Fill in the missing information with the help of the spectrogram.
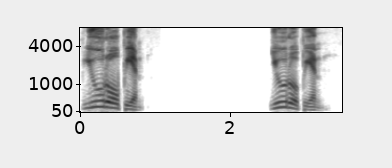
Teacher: even though it is starting with the U in European, the initial sound is Ya. Ya plus U. U, then Ra, O, Pa, Iya, Na.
